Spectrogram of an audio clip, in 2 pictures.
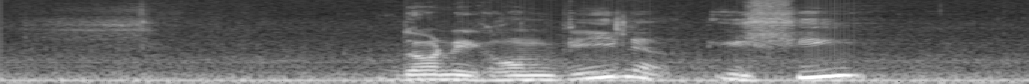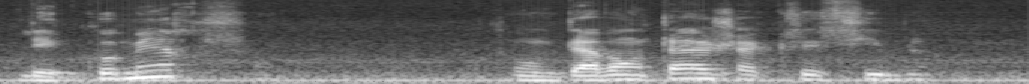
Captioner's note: speaking French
